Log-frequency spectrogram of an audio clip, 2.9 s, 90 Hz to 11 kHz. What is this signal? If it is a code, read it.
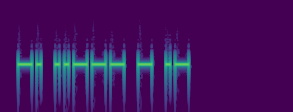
Morse code, heard as a keyed tone, about 26 wpm, 700 Hz. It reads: N2TA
